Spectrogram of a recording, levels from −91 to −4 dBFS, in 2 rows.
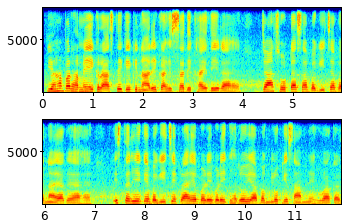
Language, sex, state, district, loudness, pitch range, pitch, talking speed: Hindi, female, Jharkhand, Jamtara, -18 LUFS, 160-190 Hz, 170 Hz, 165 wpm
